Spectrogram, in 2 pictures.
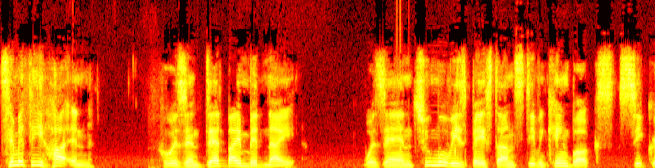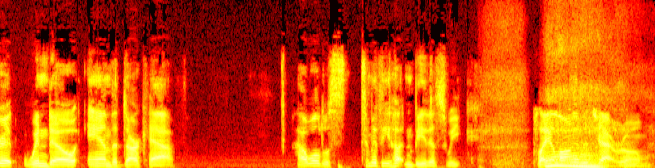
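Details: Adult male speaker; normal speech.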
